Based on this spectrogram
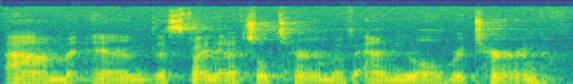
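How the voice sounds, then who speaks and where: A woman speaks with a Canadian accent. Room echo is audible. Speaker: artist and curator. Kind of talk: keynote talk with slides. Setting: theatre stage with audience. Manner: fast; hesitant, many fillers.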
